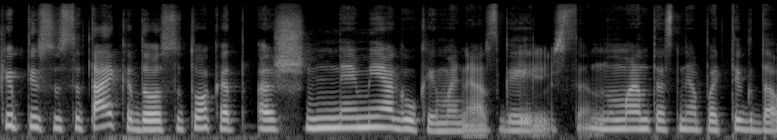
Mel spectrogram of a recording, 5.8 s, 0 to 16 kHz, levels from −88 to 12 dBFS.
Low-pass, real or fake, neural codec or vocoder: 14.4 kHz; fake; autoencoder, 48 kHz, 128 numbers a frame, DAC-VAE, trained on Japanese speech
